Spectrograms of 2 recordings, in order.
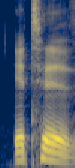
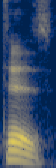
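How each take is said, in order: First: It is said at a normal, unhurried pace. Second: It is said very fast, words running together.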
